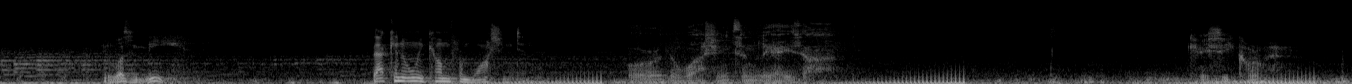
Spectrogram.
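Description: A middle-aged man talks in a low, firm voice.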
